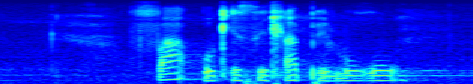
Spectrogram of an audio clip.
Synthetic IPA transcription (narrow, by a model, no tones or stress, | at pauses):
faʊkʼɪsɪt͡ɬʼapʼɛlʊɣʊ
